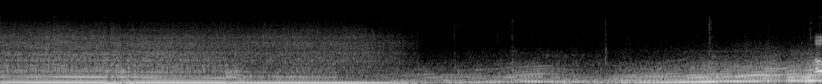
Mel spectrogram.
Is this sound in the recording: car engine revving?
yes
